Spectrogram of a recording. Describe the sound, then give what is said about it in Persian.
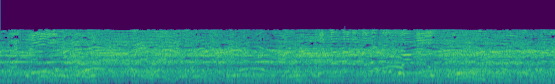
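A crowd in Kunduz shouts Allahu Akbar to welcome the Islamic Emirate. The dense, raised voices cheer and shout over one another in a steady, loud wall of sound. “در گوشه ای از شهر قندوز نیز افرادی با استقبال از دولت موسوم به امارت اسلامی صدای الله اکبر سر دادند.”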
